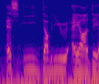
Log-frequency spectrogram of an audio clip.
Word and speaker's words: Seward: So what we're going to do today is go to Seward, S-E-W-A-R-D.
